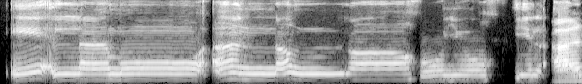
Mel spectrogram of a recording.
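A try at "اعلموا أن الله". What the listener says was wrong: Annallaha bukan hu. I'lamu annallaha yuhyil arda ba'da mautiha.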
